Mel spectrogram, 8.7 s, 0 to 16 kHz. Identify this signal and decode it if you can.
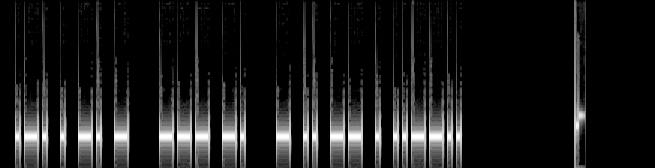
Morse code, heard as a keyed tone, about 20 wpm, 700 Hz. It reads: RENT ON TIME?
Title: Sentences from Top 1000 Words - Review Part 5 - 20wpm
